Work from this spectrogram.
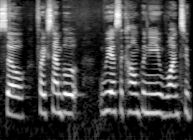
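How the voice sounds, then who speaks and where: With a German accent, a woman speaks at a high pitch in a monotone, flat intonation. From Austria. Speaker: university student. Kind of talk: webinar interview about studies. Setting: live-streamed webinar. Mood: friendly, relaxed. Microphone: lapel.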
